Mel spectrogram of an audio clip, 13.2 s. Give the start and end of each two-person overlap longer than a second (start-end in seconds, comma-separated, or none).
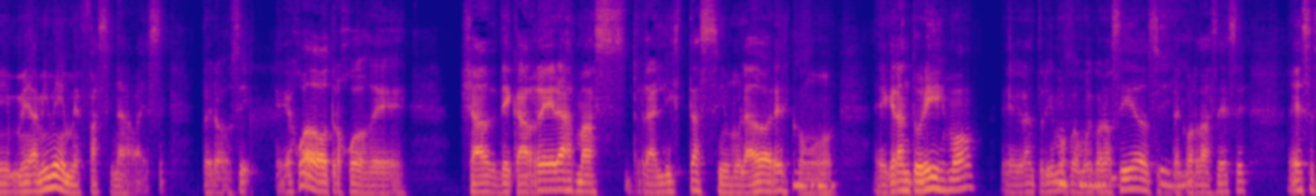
10.6-12.1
